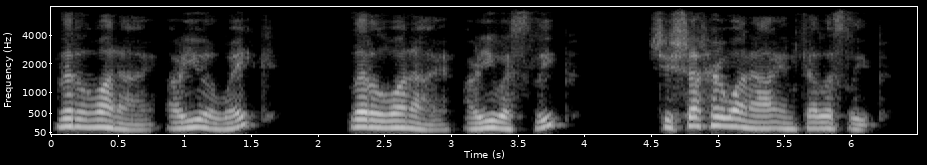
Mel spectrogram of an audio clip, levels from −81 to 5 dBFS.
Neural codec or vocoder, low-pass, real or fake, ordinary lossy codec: none; 7.2 kHz; real; Opus, 24 kbps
